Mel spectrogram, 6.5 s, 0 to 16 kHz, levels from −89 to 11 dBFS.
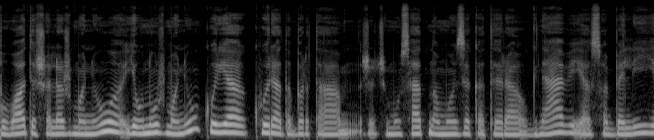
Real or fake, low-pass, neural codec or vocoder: real; 14.4 kHz; none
